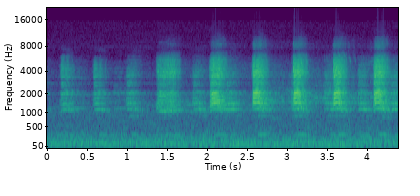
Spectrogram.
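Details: Egyptian geese exchanging honk and flight calls at Muizenberg, South Africa, recorded in May with a shotgun microphone; harsh nasal honks repeated about twice a second, quieter at first then growing louder and steadier.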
